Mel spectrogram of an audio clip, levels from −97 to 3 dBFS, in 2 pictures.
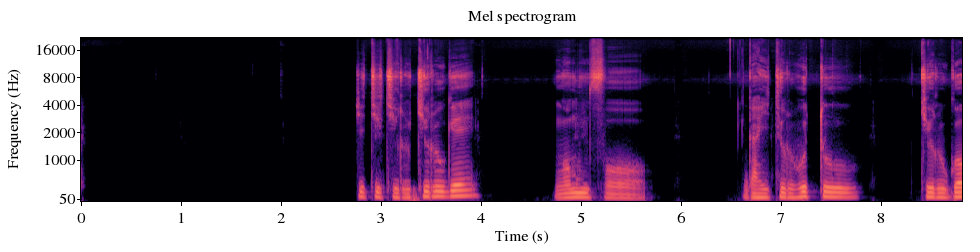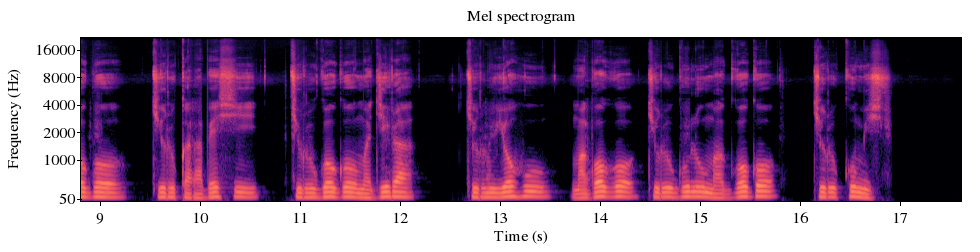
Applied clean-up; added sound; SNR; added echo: neural mask model DeepFilterNet 3.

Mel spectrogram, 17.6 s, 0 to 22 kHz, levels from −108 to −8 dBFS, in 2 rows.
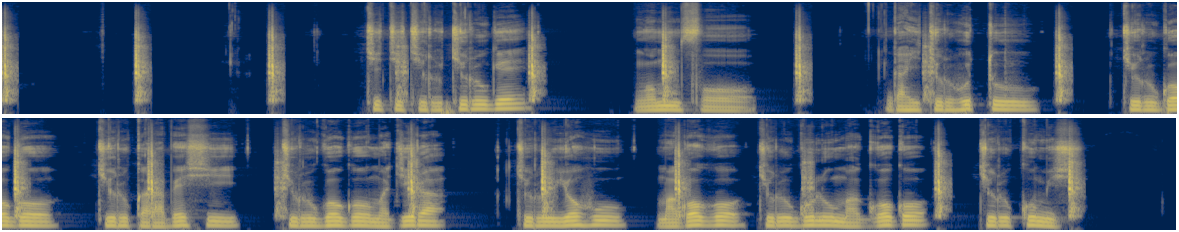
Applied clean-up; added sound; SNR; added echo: classical method spectral subtraction.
